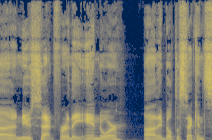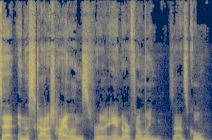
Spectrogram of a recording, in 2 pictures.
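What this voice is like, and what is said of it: Usual voice. Nothing is said of it.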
